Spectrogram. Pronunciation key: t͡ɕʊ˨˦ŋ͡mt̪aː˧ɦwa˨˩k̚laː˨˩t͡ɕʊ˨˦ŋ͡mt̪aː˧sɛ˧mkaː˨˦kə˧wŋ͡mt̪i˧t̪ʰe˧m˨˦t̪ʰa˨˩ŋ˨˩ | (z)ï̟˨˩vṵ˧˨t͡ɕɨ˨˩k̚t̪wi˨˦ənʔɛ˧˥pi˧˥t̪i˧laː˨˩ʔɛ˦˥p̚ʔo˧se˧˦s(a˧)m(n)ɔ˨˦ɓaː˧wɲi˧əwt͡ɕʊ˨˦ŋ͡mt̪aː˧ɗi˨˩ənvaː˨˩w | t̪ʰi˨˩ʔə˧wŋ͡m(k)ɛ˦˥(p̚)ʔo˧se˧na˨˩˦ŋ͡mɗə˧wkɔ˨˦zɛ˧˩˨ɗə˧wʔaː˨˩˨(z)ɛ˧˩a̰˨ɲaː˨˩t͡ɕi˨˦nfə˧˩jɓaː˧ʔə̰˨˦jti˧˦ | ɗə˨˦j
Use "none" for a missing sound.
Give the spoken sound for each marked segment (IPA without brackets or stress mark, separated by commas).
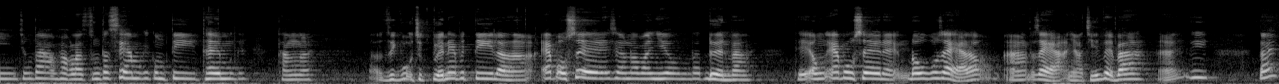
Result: z, ɛ˧, n, ʔ, p̚, z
